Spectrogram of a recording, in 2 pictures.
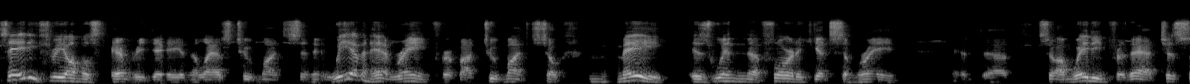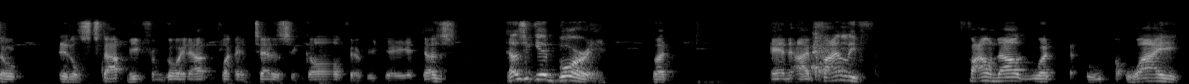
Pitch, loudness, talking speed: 140 Hz, -29 LUFS, 155 wpm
